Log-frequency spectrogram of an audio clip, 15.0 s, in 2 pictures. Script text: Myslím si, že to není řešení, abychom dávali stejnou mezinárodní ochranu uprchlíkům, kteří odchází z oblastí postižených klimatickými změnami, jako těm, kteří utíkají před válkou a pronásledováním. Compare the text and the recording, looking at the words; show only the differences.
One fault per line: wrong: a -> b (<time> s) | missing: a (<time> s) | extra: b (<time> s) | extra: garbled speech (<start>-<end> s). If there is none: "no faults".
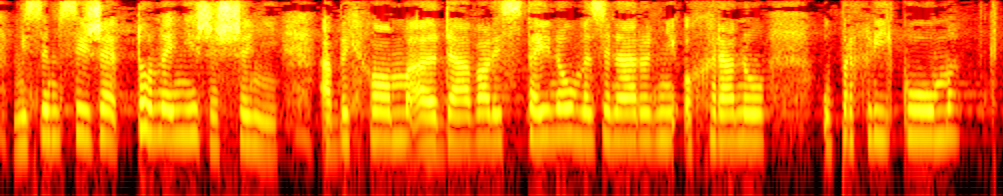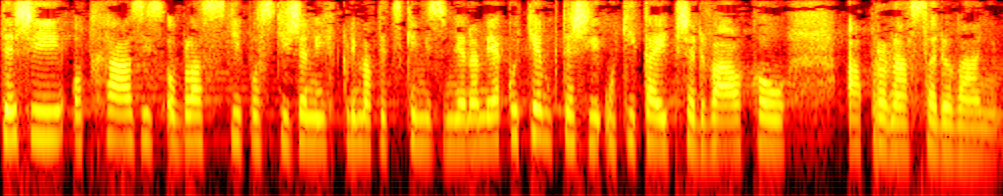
no faults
